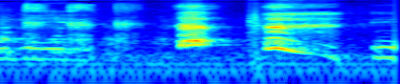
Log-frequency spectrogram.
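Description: A person's voice: low talk, then two short, loud vocal exclamations about a second in, the second falling in pitch.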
